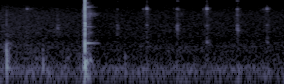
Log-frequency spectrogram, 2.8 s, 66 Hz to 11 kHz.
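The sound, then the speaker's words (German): An old mechanical alarm clock, just wound for the first time in 10 to 15 years, ticks steadily, its sharp clicks evenly spaced about every third of a second, with one louder knock near the start and no voices. “Vielleicht stelle ich mir mal wieder einen mechanischen Wecker an, auf den Nachttisch”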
